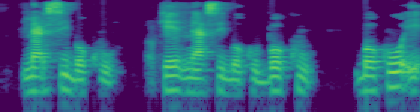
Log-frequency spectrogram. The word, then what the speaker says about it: beaucoup: sorry when you see a word in French that end the consant P mostly not pronounc merci beaucoup ok merci beaucoup beaucoup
